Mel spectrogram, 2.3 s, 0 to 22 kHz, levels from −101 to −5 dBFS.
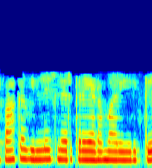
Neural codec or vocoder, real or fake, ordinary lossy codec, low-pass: none; real; MP3, 16 kbps; 3.6 kHz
